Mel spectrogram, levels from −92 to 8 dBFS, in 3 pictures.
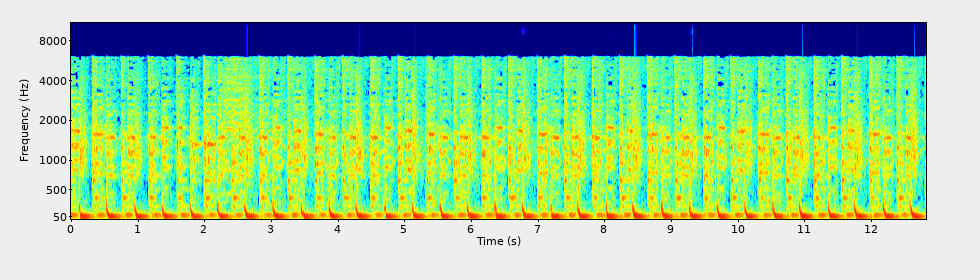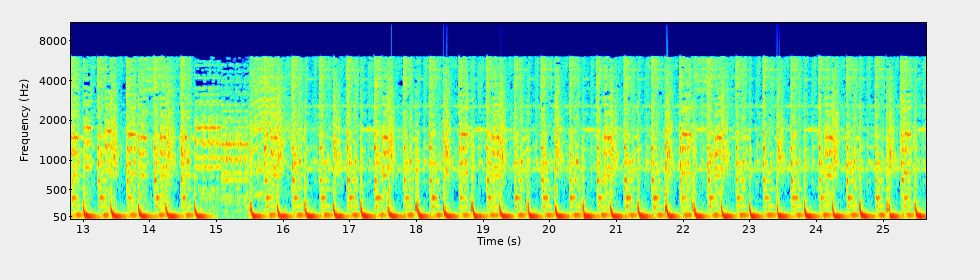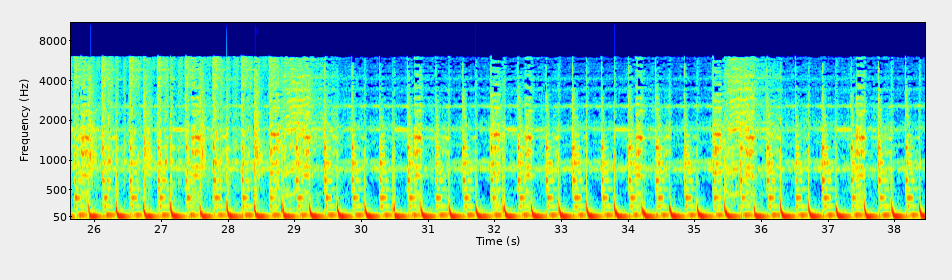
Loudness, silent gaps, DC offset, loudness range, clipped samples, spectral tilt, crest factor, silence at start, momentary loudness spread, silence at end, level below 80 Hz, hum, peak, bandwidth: -14 LUFS; none; under 0.1%; 1 LU; under 0.1%; -5 dB/octave; 12 dB; 0 s; 2 LU; 0 s; -14 dBFS; none; 0 dBFS; 6.4 kHz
